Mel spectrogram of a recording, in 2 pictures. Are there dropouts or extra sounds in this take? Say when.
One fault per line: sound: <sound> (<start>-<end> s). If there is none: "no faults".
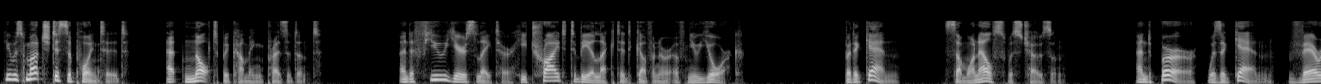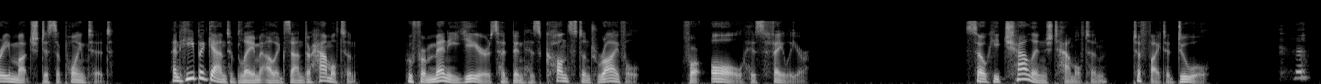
sound: laugh (26.0-26.3 s)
